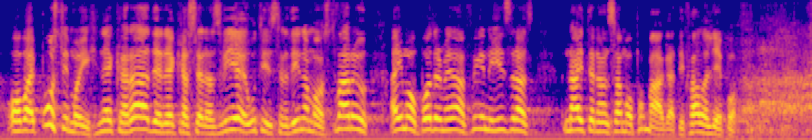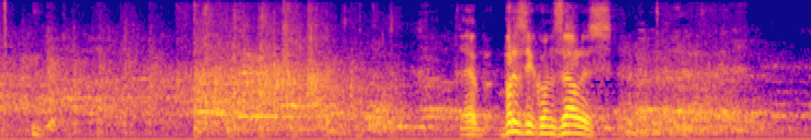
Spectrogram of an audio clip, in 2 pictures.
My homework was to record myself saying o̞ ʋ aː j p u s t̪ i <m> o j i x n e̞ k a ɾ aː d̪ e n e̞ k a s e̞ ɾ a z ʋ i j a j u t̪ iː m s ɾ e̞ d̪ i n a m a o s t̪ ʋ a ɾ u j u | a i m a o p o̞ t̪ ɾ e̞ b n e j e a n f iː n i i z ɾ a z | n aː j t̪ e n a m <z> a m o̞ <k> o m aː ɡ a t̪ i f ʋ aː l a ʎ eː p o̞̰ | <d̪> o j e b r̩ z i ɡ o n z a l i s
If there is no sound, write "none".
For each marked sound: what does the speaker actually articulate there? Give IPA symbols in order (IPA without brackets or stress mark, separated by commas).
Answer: m, s, p, t̪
